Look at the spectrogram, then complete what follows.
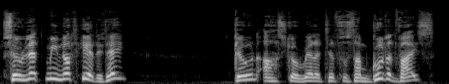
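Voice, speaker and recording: A man's voice: high voice, very animated, moderate pace, fairly bright tone, no room sound, clean studio sound, pitched above the performer's own voice, heavily acted. A man voicing a domineering, scornful older cardinal who mocks and bullies as he speaks. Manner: mocking, bullying, theatrical.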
